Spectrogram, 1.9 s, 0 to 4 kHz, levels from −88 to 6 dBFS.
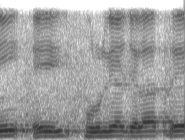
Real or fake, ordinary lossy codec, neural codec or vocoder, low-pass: real; none; none; 3.6 kHz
